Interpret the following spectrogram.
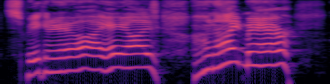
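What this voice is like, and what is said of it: Imitates another person's voice. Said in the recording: “my Nicolas Cage impression. I'm sorry that it wasn't that great”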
